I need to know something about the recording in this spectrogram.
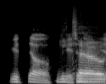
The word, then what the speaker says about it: Guiteau: Guiteau, Yeah, he's crazy.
